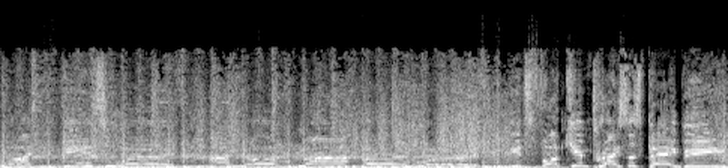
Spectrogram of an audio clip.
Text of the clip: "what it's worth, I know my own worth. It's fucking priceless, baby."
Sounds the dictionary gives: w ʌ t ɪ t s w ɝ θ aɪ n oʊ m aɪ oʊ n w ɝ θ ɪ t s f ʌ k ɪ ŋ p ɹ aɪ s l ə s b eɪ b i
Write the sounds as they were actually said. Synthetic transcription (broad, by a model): w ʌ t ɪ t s w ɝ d aɪ n oʊ m aɪ oʊ n w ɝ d ɪ t s f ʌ k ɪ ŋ p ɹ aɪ s ə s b eɪ b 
